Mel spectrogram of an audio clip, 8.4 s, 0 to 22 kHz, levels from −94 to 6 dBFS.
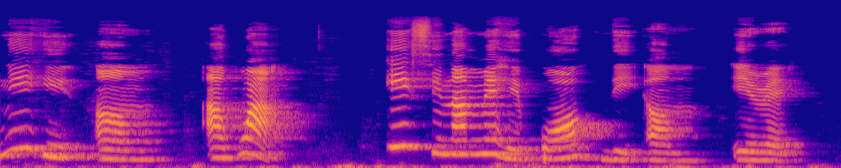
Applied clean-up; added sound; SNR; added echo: classical method log-MMSE.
